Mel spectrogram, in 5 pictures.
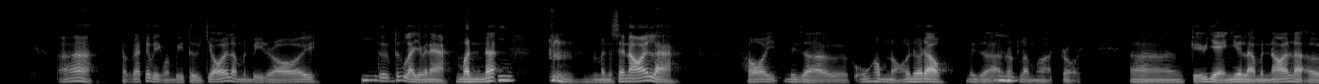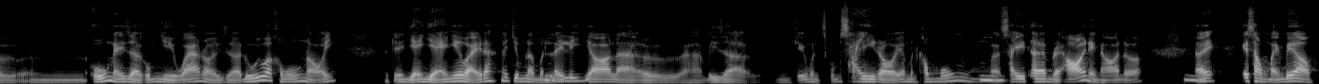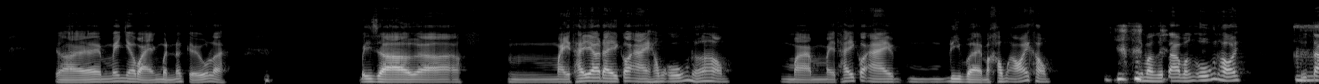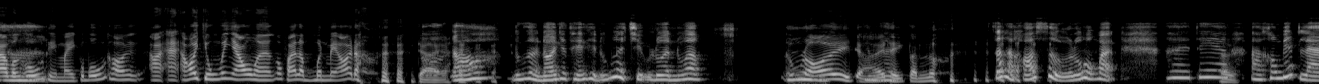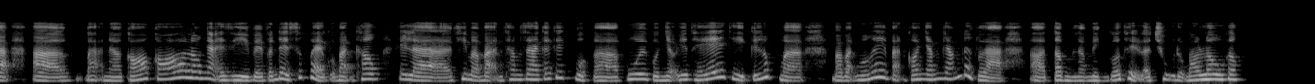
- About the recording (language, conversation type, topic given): Vietnamese, advice, Tôi nên làm gì khi bị bạn bè gây áp lực uống rượu hoặc làm điều mình không muốn?
- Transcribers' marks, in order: throat clearing; chuckle; laughing while speaking: "đâu"; laugh; laughing while speaking: "ơi"; laugh; laugh; tapping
